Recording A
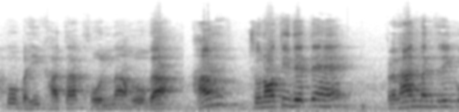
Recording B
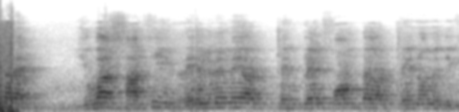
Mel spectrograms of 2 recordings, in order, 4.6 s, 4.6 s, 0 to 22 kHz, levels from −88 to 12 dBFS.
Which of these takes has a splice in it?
A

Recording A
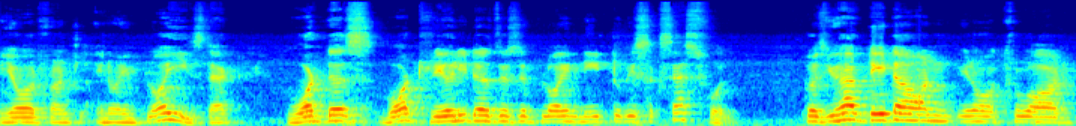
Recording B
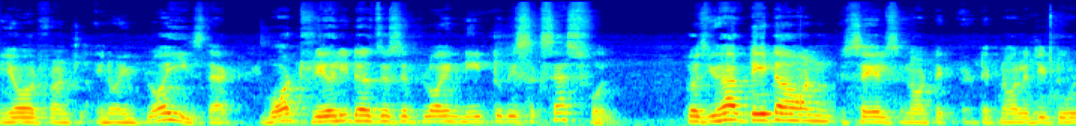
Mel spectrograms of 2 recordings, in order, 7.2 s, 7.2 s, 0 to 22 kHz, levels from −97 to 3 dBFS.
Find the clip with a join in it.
B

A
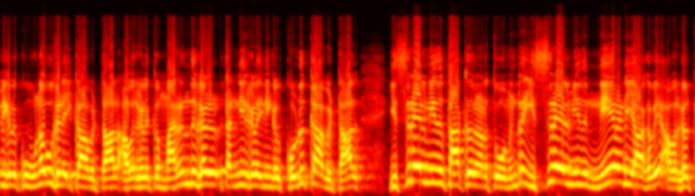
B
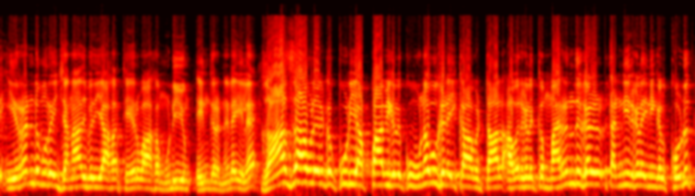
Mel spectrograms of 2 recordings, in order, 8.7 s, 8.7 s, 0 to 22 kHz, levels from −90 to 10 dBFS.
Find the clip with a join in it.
B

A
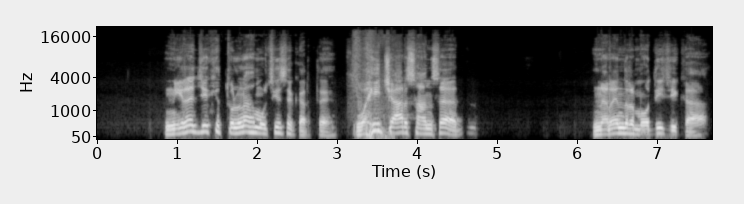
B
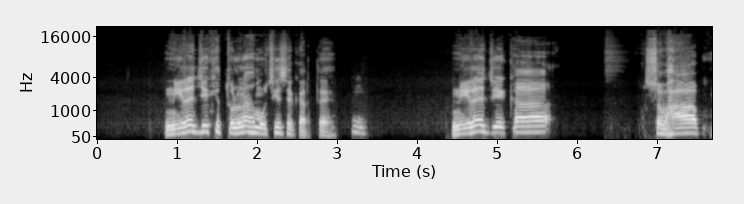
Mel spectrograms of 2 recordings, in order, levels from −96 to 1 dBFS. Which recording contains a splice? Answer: A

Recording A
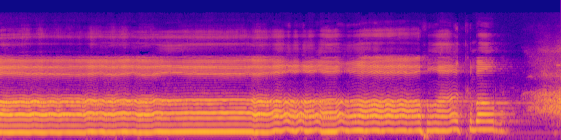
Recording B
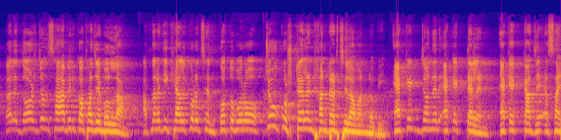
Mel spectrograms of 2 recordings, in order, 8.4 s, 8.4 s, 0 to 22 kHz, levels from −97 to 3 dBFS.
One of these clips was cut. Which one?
B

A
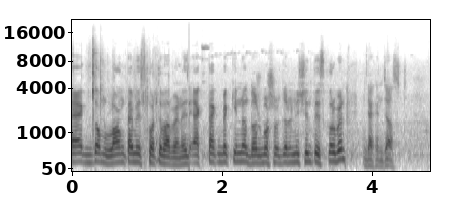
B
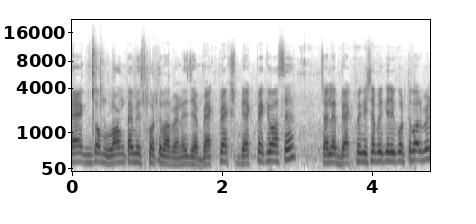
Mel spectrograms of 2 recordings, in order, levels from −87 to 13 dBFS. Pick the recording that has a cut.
A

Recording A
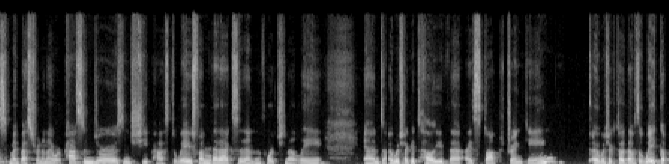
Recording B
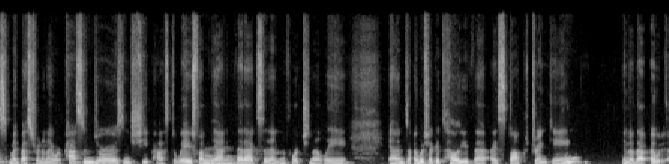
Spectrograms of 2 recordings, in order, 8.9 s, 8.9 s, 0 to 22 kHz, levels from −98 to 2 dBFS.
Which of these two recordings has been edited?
A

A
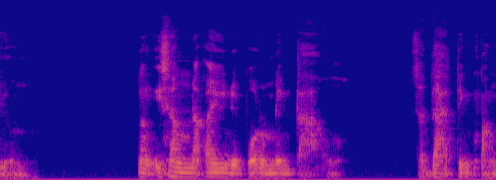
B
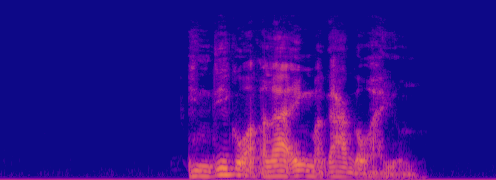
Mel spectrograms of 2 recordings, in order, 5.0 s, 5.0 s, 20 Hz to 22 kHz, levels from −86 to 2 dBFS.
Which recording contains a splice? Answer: B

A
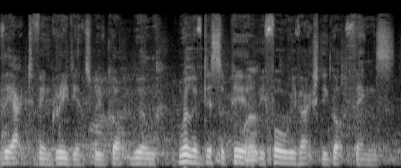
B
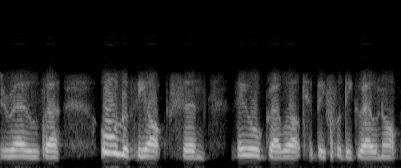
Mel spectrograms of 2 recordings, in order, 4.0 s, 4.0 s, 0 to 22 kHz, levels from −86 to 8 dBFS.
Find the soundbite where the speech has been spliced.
B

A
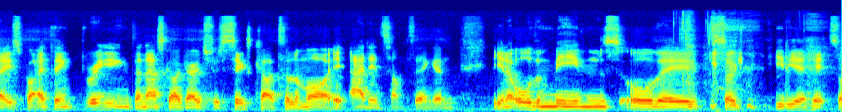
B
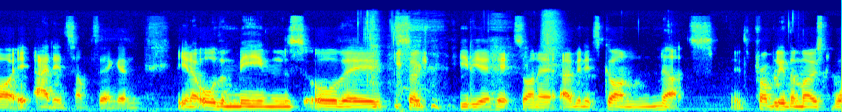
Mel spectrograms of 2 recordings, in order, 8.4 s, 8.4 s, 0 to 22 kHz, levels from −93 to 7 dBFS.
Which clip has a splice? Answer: A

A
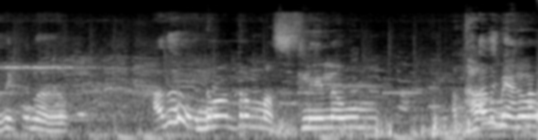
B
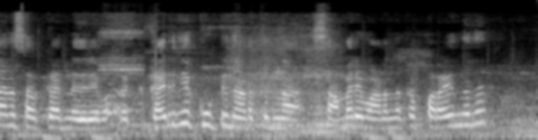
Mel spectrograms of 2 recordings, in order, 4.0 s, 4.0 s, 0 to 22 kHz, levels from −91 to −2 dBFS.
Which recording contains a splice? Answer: B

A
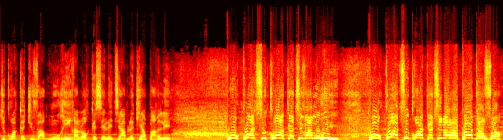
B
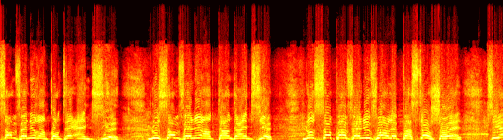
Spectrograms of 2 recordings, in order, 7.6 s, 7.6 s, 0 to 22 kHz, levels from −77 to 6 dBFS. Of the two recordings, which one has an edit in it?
A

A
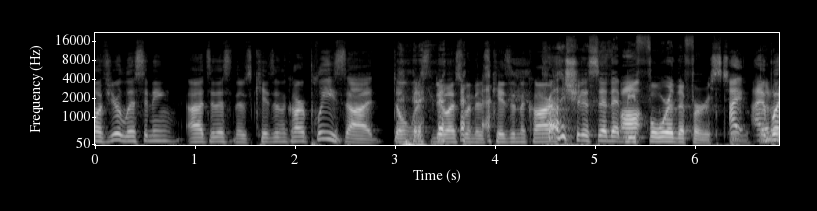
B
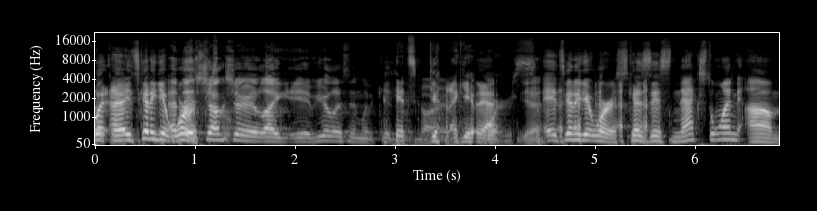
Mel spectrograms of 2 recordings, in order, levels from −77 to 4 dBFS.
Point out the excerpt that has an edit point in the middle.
B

